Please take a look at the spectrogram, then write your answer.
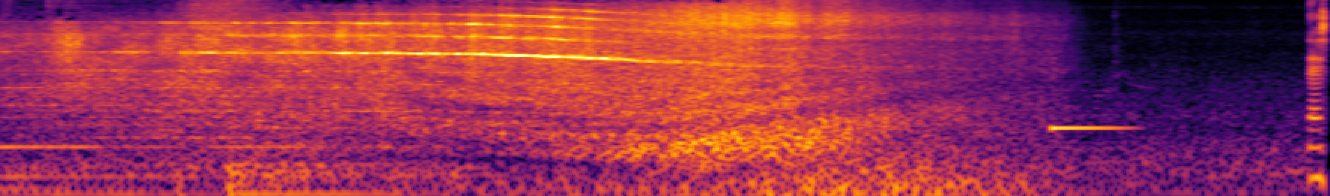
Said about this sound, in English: there was something in the air, you know, the plane goes uh, wow, wow, wow.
